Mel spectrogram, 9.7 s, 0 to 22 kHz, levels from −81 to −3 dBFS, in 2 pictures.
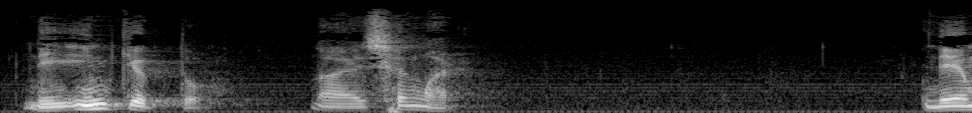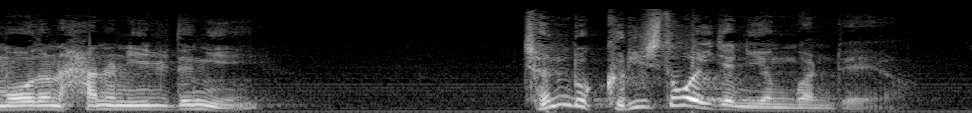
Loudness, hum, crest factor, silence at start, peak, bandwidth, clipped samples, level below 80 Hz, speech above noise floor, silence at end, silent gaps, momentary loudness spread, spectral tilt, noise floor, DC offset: -17 LUFS; none; 20 dB; 0.1 s; 0 dBFS; 15 kHz; under 0.1%; -52 dBFS; 38 dB; 0.5 s; none; 20 LU; -5 dB/octave; -54 dBFS; under 0.1%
